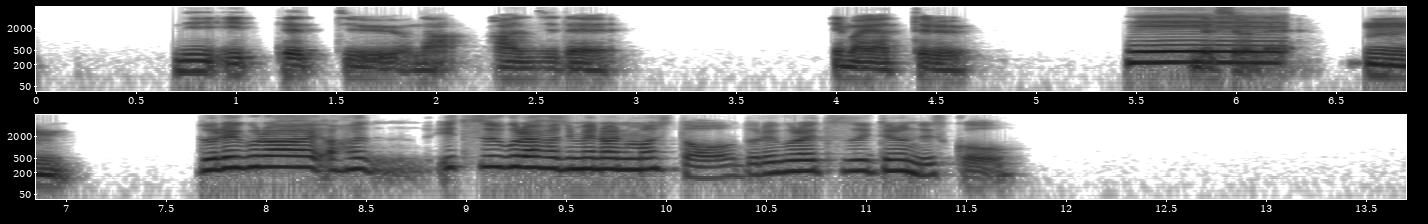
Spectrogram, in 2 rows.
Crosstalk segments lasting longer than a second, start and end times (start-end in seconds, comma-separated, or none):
none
